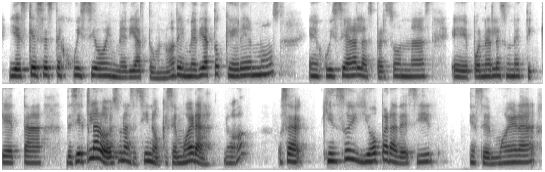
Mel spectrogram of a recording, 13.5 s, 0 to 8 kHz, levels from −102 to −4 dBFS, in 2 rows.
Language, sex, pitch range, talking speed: Spanish, female, 175-230 Hz, 170 wpm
